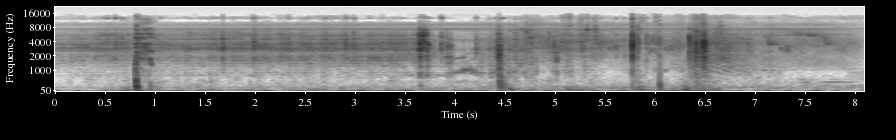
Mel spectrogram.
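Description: Baitcasting reel being wound in during a lure retrieve, a steady whir, broken by several sharp knocks, the loudest about a second in.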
